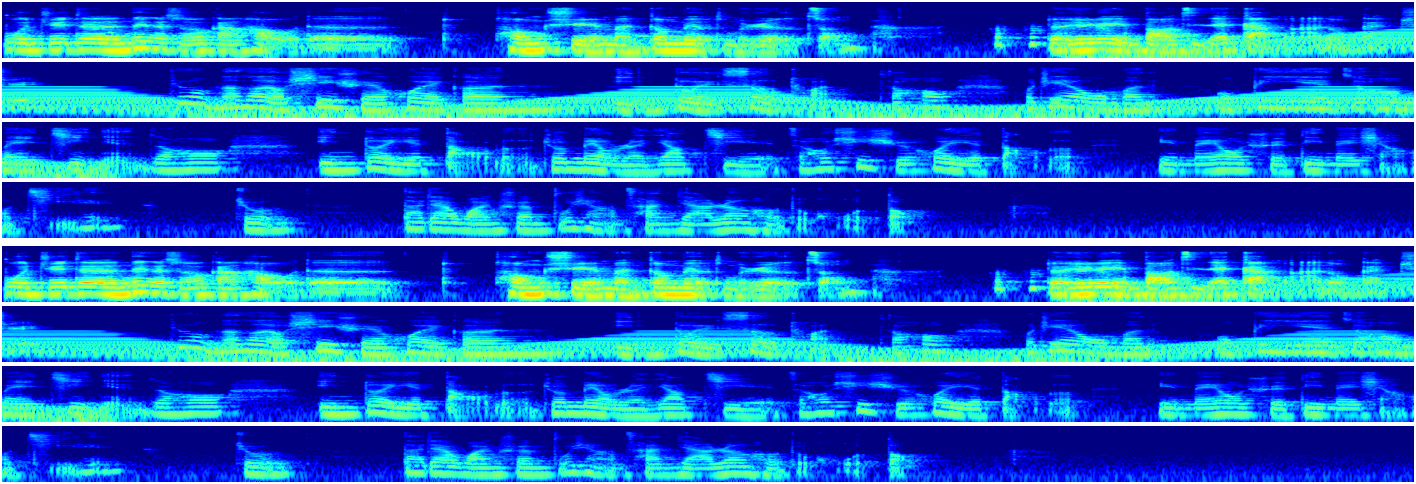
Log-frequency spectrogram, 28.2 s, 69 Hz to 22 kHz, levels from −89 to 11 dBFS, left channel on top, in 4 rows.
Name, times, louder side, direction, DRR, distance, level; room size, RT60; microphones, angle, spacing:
voice 1, 0.0-2.0 2.5-4.3 5.2-7.2, right 3 dB, 35° right, 1.5 m, -28 dB
voice 2, 5.0-5.6 7.9-19.5 19.9-21.8 22.3-22.6 23.2-25.8, left 1 dB, 10° left, 1.2 m, -41 dB
sound 1, 5.3-14.7, left 2 dB, 30° left, 1.4 m, -42 dB
15.5 x 5.7 x 5.8 m
head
